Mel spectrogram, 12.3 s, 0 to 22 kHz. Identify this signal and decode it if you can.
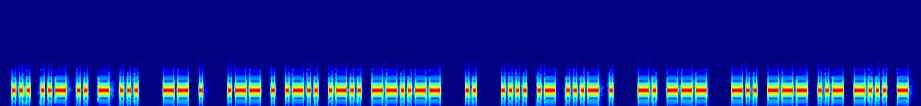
Morse code, heard as a keyed tone, about 25 wpm, 600 Hz. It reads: SUITS ME WELL, I HAVE NO DOUBT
